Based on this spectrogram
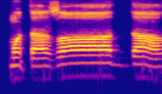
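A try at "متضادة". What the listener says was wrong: জি মুতাযাদ্দা না বলে দদ বলবেন ঠিক আছে পরে আরেকজন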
